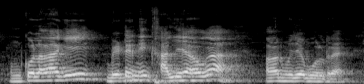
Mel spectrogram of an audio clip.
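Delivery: ordinary delivery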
